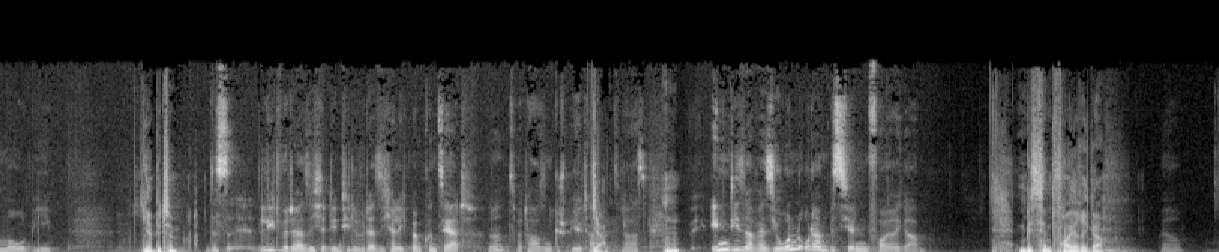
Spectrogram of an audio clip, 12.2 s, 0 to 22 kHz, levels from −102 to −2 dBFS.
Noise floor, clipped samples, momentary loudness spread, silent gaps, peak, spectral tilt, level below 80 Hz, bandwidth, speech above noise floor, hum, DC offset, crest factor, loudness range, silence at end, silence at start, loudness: -71 dBFS; under 0.1%; 17 LU; none; -4 dBFS; -4.5 dB/octave; -48 dBFS; 17 kHz; 48 dB; none; under 0.1%; 18 dB; 6 LU; 0.95 s; 0 s; -22 LUFS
